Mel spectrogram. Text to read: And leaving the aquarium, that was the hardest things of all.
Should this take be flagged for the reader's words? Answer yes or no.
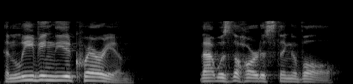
yes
